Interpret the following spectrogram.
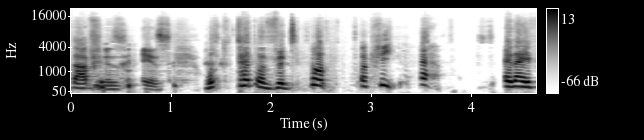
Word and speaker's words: vitiligo: It's vitiligo.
